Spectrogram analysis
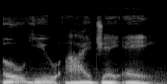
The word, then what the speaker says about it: Ouija: is called shared delusional disorder or steady a Ouija board is an object used in stories and movies to speak to souls although it is spelled o-u-i-j-a the actual pronunciation is Ouija a large sheet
